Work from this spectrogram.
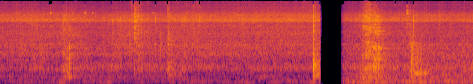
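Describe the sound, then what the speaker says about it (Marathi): Chopped onions sauté in hot oil in a pan for Malvani-style vangyache bharit, giving a steady bright sizzle with soft scraping stirs, a momentary dropout, then continued frying. "आता आपण कांदे परतवून घेऊया. छान परतवून घ्यायचं आहे."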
